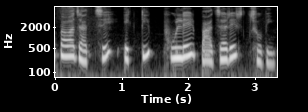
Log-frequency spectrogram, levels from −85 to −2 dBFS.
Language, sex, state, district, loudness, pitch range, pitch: Bengali, female, West Bengal, Jalpaiguri, -21 LUFS, 225-300 Hz, 260 Hz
